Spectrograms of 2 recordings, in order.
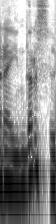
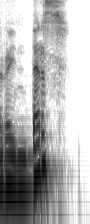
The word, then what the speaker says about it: Рейндерс: А комиссар ЕС по вопросам юстиции э, Дидье Рейн, э, Рейндерс, или Ен, э, э, Рейндерс, французским э, будет произноситься фамилия, сказал, что он открыт для обсуждения э, этого вопроса.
